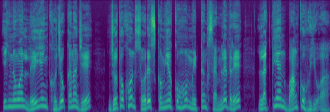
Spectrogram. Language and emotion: Santali, disgusted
